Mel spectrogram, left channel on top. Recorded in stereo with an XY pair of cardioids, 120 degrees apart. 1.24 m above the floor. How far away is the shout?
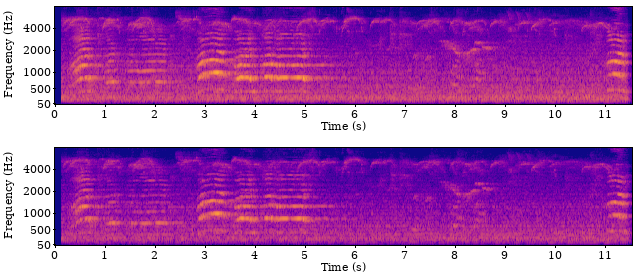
About 1.3 m.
